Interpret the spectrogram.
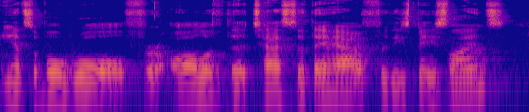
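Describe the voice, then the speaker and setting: A man with a normal speaking voice talks at a moderate pace. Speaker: conference speaker. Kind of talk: technical conference talk.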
